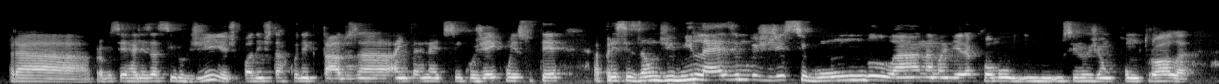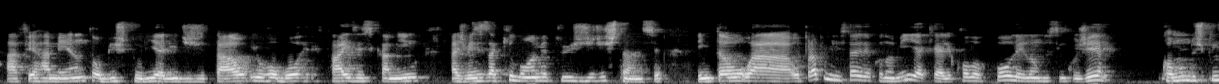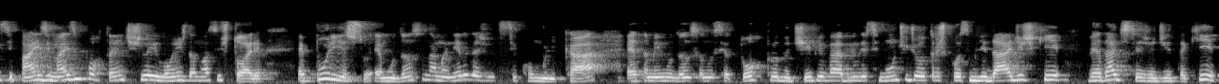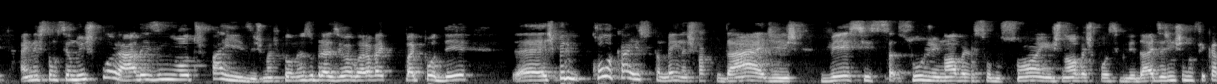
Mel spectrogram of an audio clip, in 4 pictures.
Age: 20-39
